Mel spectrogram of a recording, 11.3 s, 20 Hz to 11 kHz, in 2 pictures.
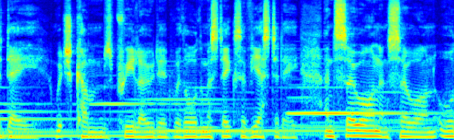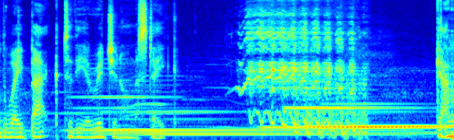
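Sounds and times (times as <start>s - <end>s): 
speech: 0.1s - 8.0s, 11.2s - 11.3s
horse ridden over a heath neighing: 8.6s - 10.4s.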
